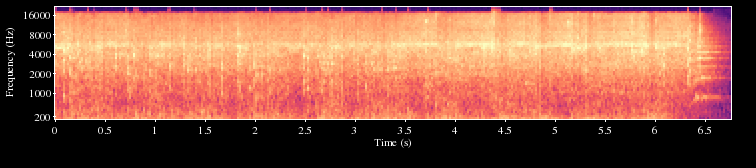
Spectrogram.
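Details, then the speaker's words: Classic car with a 318 V8, freshly installed, brief start with no coolant yet: deep, smooth V8 rumble held up on the throttle, then falling away cleanly with no knocks or misses. Normal revving. "oh yeah I'll give her a bit of throw [Music] wow"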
